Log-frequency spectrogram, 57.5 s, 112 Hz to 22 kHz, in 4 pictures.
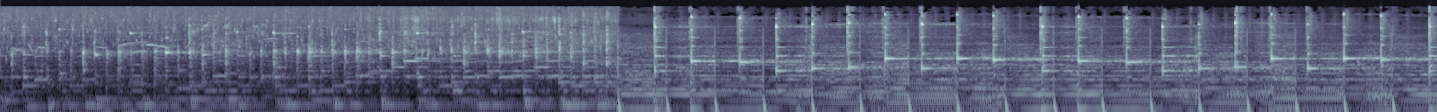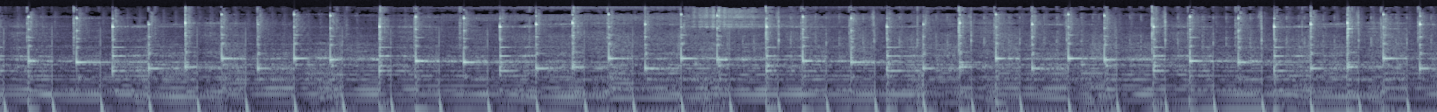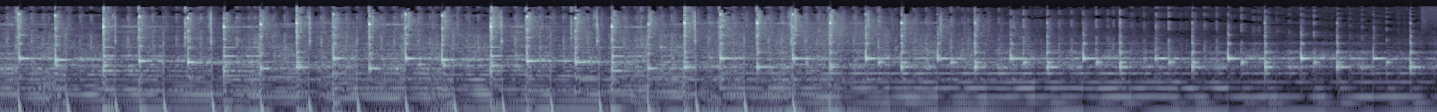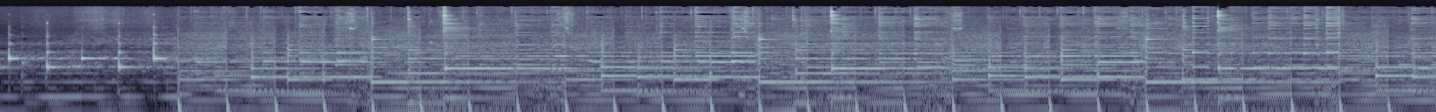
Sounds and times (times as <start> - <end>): Music: 0.0 - 57.4.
